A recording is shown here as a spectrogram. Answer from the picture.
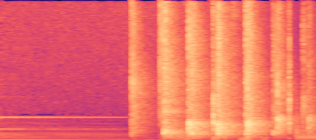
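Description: Background music holding a sustained chord, then a quick run of about six hand claps in the second half.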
